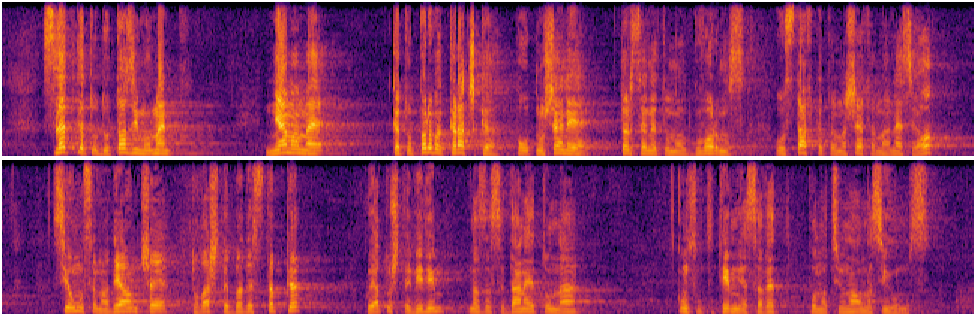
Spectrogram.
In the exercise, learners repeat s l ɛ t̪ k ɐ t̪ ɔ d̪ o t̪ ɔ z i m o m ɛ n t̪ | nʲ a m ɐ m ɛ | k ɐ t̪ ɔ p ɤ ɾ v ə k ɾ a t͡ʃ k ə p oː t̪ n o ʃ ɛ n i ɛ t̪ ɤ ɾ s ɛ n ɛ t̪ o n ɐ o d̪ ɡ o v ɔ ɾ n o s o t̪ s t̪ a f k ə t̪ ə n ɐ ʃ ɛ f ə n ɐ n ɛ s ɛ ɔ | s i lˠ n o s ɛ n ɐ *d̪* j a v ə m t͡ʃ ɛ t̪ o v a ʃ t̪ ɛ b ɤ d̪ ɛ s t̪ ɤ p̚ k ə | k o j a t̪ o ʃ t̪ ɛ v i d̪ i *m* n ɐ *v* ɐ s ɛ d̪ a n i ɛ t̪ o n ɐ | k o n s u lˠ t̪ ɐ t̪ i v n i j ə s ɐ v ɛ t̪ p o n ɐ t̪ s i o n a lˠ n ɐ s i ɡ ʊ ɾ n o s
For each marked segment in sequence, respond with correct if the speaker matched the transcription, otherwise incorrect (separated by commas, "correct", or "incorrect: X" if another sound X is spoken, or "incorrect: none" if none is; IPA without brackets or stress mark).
correct, correct, incorrect: z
